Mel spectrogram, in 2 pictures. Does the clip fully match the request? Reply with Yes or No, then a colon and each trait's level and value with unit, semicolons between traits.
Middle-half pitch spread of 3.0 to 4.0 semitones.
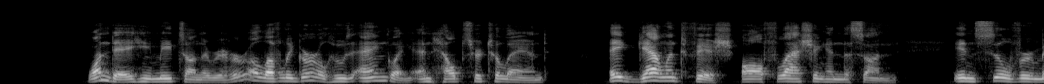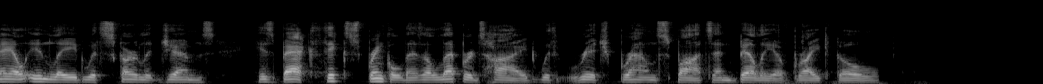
No: average, 4.9 semitones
